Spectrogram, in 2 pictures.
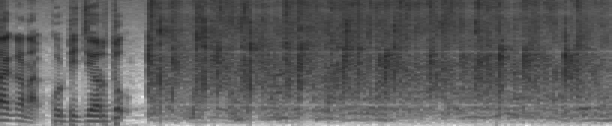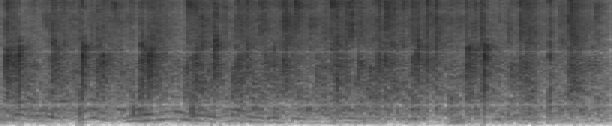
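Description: A crowd applauds and claps hands.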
